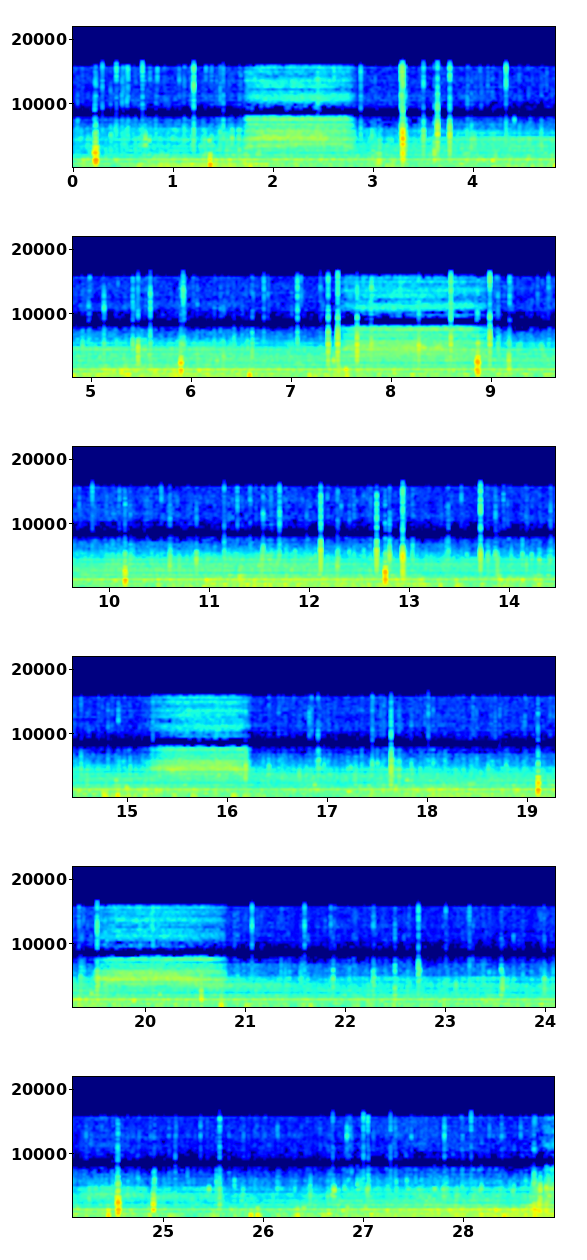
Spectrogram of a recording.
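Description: Scuba regulator exhaling underwater: four bubbling hisses, each about a second long and several seconds apart. Between them is a steady underwater background with scattered sharp clicks.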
